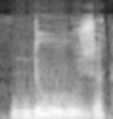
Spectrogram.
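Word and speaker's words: douze: phonetically, onze, okay, 12, 12, O, U, the two together will give you the sound OO, okay, and then Z, 12, 12, alright.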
